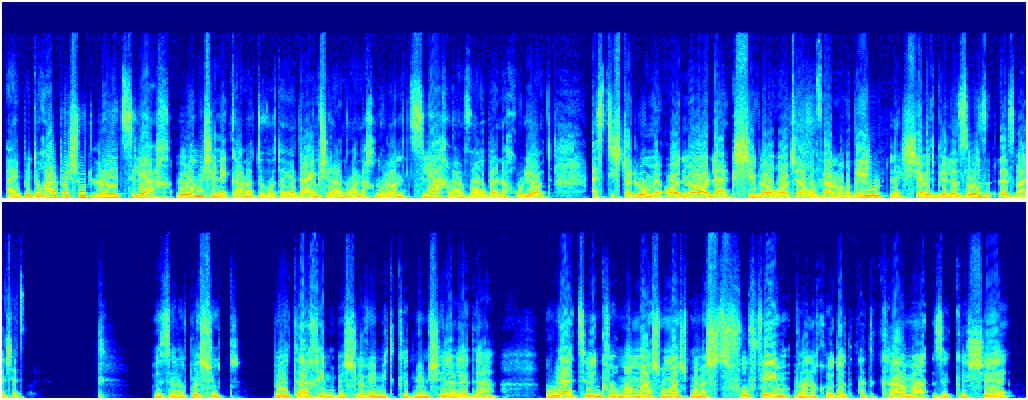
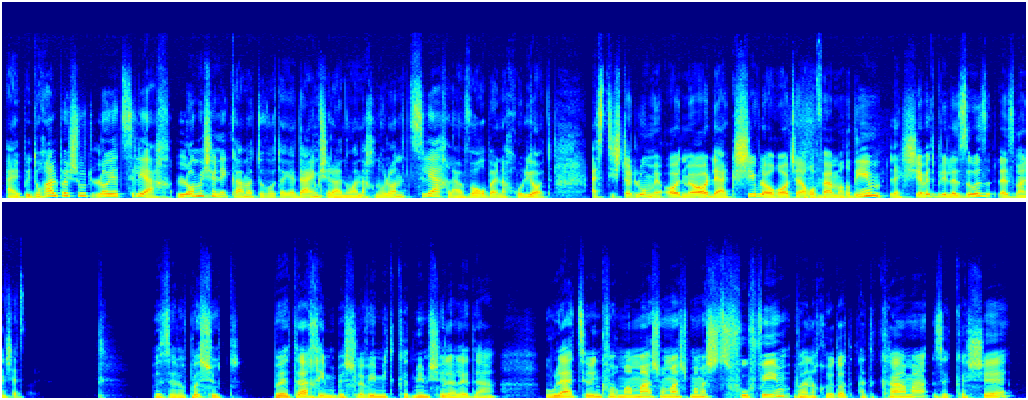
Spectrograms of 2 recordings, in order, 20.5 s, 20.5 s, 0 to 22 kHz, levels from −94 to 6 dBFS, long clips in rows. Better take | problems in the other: second | distortion; heavy; 8 dB below the speech

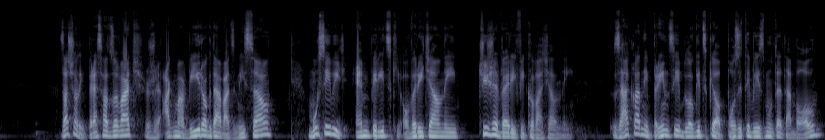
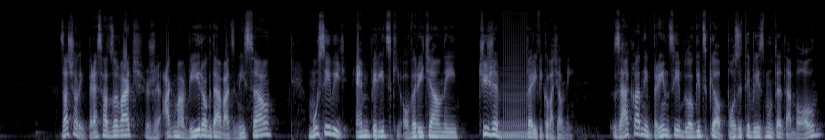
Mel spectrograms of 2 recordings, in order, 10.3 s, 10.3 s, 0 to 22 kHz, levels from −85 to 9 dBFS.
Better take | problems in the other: first | audio freezing; at 6.5 s

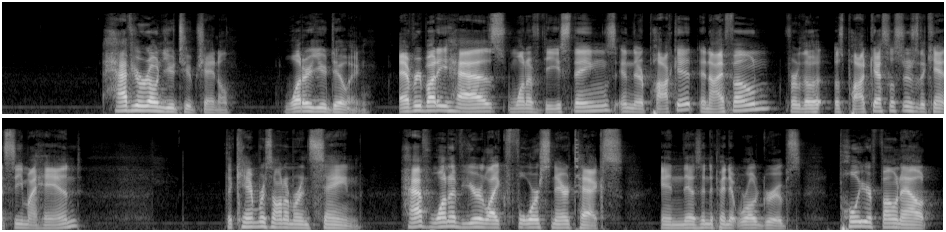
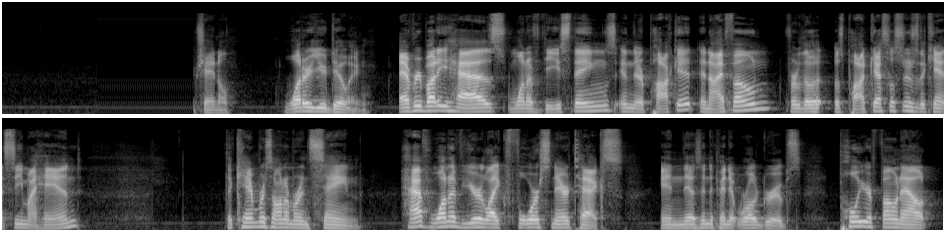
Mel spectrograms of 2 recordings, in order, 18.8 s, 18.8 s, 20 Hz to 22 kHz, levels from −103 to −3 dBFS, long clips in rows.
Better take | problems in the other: first | audio freezing; at 1 s for 1 s

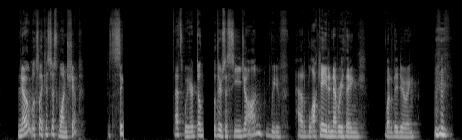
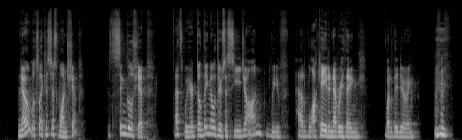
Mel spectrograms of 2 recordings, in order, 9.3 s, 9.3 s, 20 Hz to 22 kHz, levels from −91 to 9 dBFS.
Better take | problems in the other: second | audio cutting out; at 2.5 s for 1 s and at 4 s

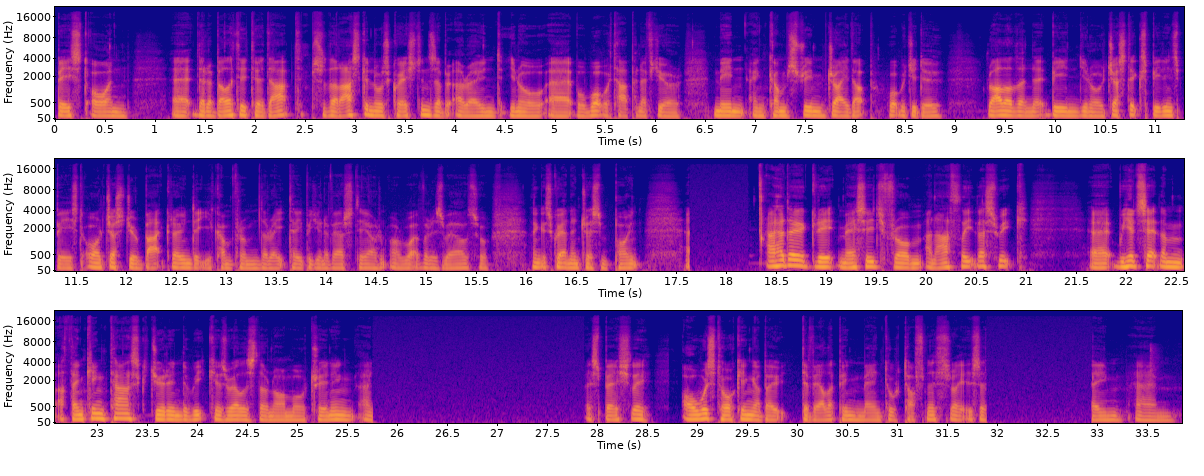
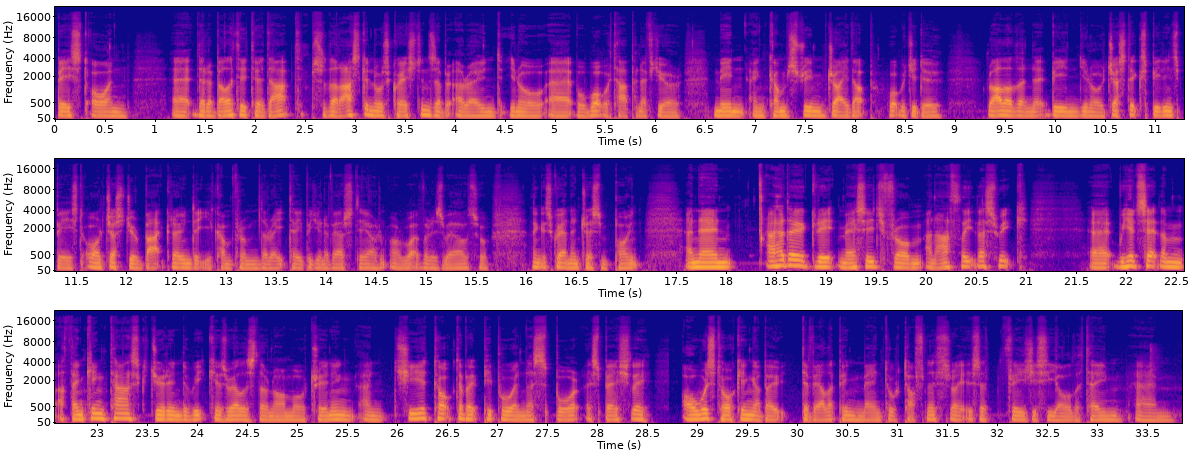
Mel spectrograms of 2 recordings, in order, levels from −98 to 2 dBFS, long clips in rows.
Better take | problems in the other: second | audio cutting out; at 18 s for 0.5 s, at 26 s for 2 s and at 32 s for 1 s

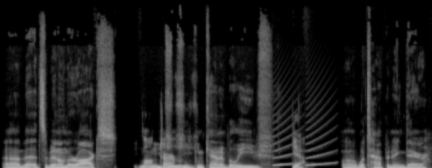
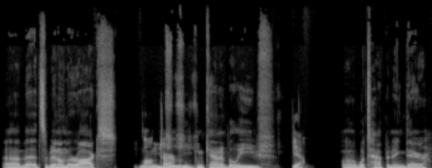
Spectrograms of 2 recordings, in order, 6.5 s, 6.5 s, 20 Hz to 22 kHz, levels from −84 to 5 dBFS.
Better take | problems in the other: second | siren; faint; at 4 s; peak 10 dB below the speech

